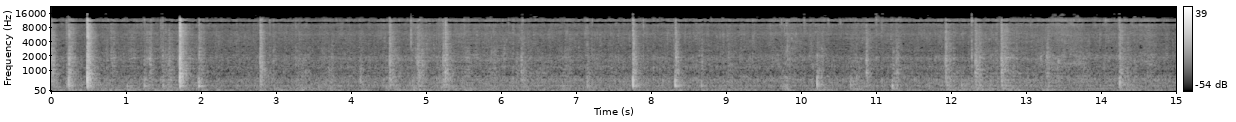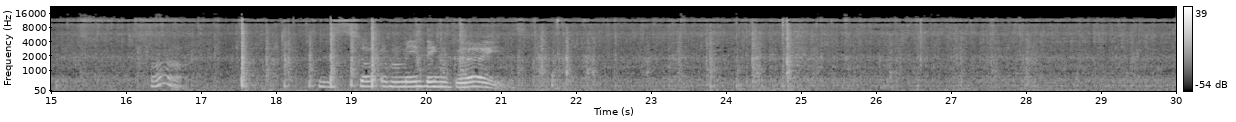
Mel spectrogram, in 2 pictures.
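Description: Wooden spatula stirring meat, onions and peppers in a nonstick pot, with repeated clicks and knocks of the spatula against the pot over a steady sizzle of the food cooking.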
